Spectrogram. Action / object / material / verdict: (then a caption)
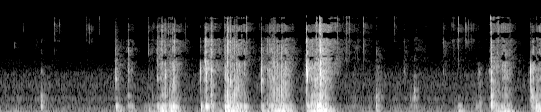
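scrape / soap bar on metal grater / soap / none. A small, nearly used-up piece of solid green bar soap is scraped with the fingers across the fine side of a metal grater, and the crumbs pile up. The result is a series of irregular, rasping scrape bursts, heavy in the low end with a faint bright hiss, that swell and fade between quiet pauses.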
